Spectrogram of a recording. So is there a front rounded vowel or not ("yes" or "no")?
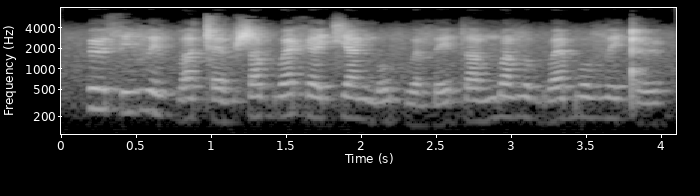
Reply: yes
